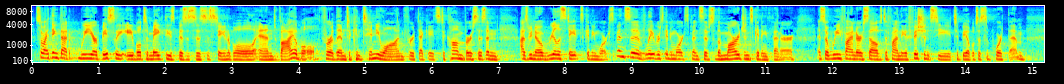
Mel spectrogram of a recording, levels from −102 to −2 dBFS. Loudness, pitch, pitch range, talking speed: -16 LUFS, 170 Hz, 160-190 Hz, 230 wpm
